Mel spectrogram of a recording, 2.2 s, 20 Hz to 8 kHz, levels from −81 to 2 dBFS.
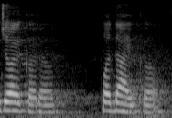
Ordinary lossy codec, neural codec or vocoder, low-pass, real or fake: MP3, 64 kbps; codec, 44.1 kHz, 7.8 kbps, DAC; 7.2 kHz; fake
